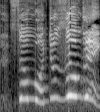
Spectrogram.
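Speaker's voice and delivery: very loud, high, shrill alarmed shouting. Sea Cucumber calls for help as a diver runs out of air: shouting. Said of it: "shouted Sea Cucumber".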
